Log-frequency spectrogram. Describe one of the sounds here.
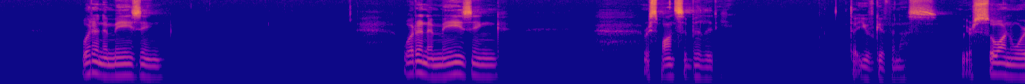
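A man speaks slowly and with feeling into a microphone, in short phrases with pauses.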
